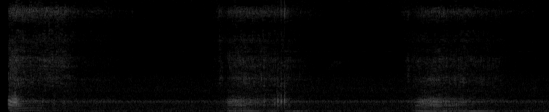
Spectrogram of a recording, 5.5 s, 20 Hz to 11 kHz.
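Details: Sleeping baby girl making three rough, rattling snores about two seconds apart, roughly 30 breaths a minute, over a steady background hum: snoring.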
